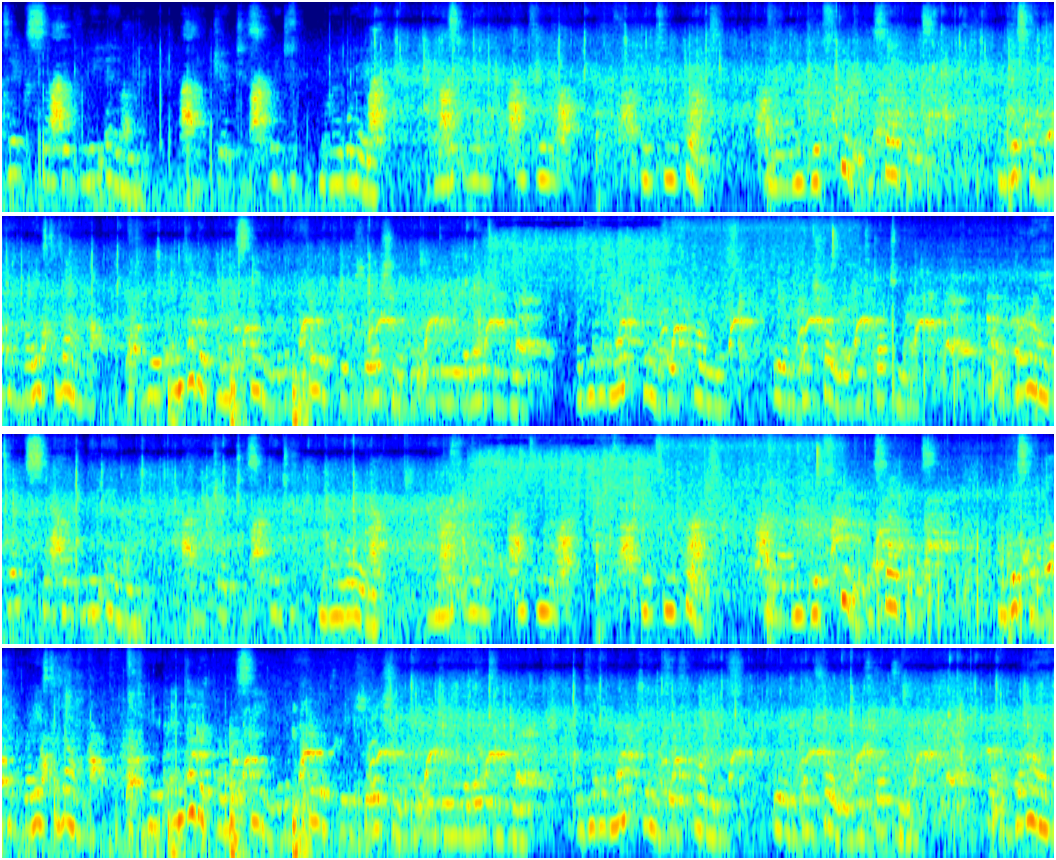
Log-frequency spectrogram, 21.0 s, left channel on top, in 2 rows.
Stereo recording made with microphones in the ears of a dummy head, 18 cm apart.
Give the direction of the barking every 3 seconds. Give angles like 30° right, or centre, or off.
60° left, 30° left, 30° right, 30° right, centre, 30° left, 40° left.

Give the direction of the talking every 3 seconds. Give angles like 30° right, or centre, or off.
40° right, 30° right, 10° right, 10° left, 40° left, 40° left, 40° left.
